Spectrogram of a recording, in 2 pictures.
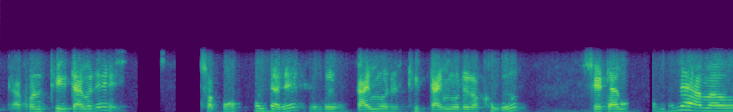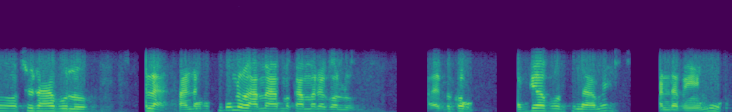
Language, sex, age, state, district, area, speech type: Odia, male, 60+, Odisha, Gajapati, rural, conversation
